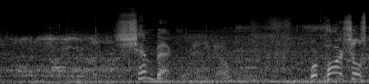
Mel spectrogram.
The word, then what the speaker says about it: Schembechler: Schembechler.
